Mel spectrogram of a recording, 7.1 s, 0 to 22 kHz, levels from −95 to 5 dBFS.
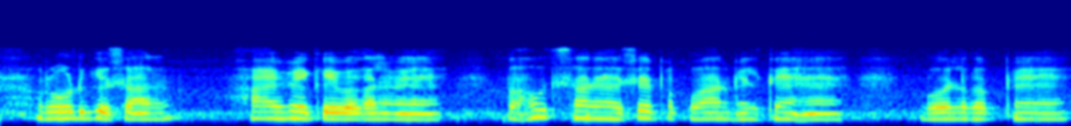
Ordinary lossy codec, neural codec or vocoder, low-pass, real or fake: none; vocoder, 22.05 kHz, 80 mel bands, Vocos; 5.4 kHz; fake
